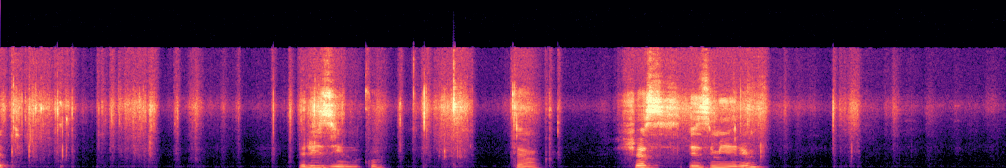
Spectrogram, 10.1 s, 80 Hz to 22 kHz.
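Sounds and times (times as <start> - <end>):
hands rustling knitted fabric: 0.0 - 5.4, 6.4 - 10.0.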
